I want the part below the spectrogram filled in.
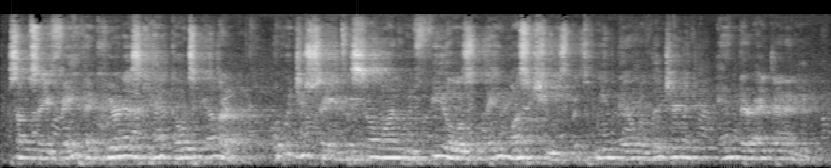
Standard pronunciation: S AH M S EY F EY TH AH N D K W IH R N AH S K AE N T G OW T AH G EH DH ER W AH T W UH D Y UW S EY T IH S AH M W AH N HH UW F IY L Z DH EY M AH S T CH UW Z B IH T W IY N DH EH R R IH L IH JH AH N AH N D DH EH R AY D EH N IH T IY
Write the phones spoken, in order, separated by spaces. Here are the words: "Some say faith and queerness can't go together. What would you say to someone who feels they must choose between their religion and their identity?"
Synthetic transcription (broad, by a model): S AH M S EY F EY TH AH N K W IH R N AH S K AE N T G OW T AH G EH DH ER W AH T W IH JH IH S EY T IH S AH M W AH N HH UW F IY L Z DH EY M AH S T CH UW Z B IH T W IY N DH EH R R IH L IH JH AH N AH N DH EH R AY D EH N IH T IY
